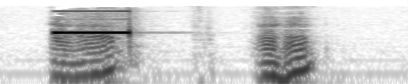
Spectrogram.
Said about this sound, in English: And I'll record your message at the tone. When you're finished, hang up or stay on the line for further options.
